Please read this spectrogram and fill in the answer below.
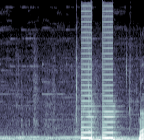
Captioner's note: beep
